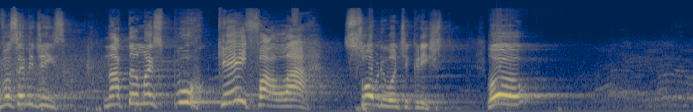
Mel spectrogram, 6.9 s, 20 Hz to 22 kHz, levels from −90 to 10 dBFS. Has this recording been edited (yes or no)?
yes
